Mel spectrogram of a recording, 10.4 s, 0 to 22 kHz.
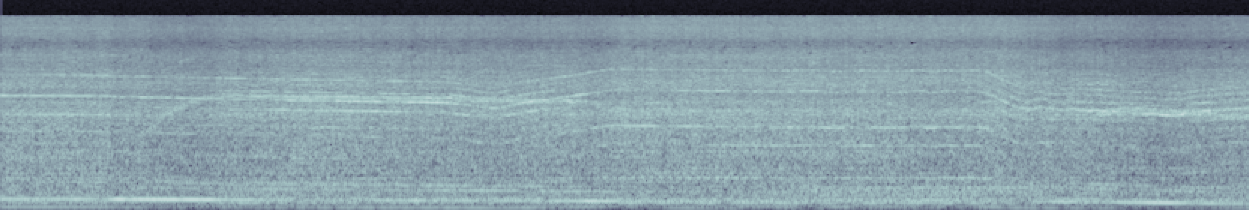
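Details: MAN bus with MAN E2876 LUH03 EEV CNG engine and Voith DIWA 864.3 4-speed automatic gearbox: steady drone with whining tones climbing and shifting as the bus pulls away, a noisy automatic transmission whining under acceleration.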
